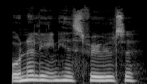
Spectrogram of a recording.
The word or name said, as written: UNDERLEGNE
